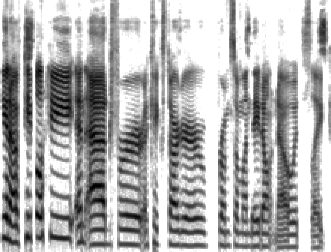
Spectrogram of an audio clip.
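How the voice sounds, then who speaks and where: A woman's voice: fairly low pitch, animated, moderate pace, creaky, a bit bright, smooth, dry recording, rough recording. A woman chatting informally and wryly as a panelist on a casual show. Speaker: panelist, indie creator. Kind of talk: casual chat.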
